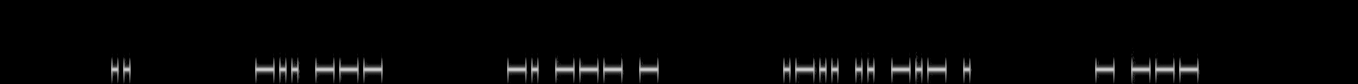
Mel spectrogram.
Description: Morse code, heard as a keyed tone, about 20 wpm, 700 Hz. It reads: I DO NOT LIKE TO
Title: 3x Word-Spacing - Sets of 5 Words - 20wpm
